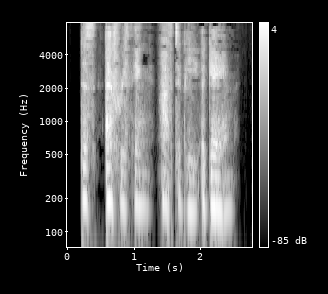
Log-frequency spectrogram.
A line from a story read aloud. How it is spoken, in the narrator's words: He said in the barest shred of a whisper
